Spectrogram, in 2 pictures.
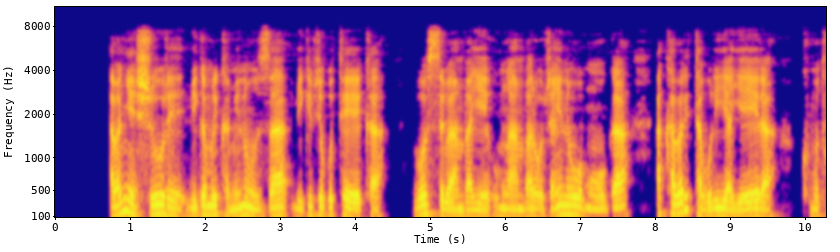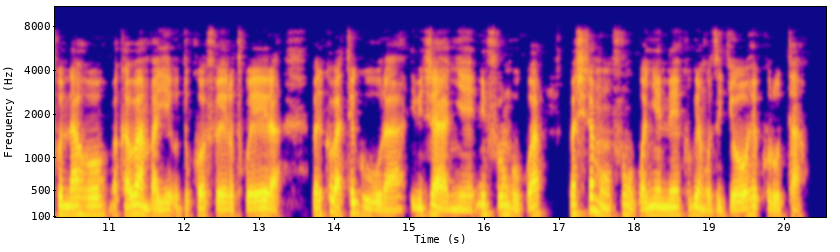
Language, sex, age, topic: Rundi, male, 50+, education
